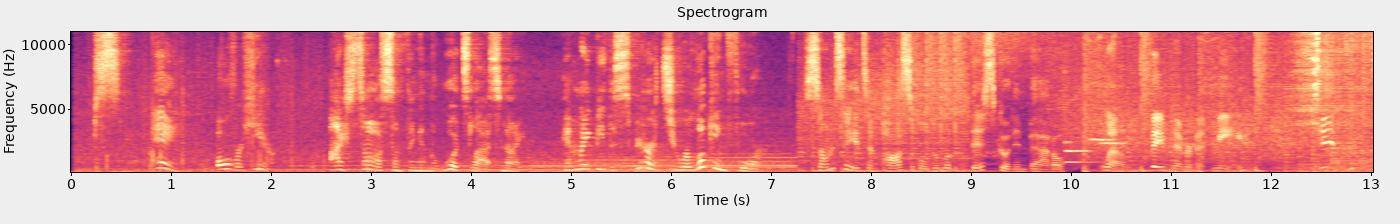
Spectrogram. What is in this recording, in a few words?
character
